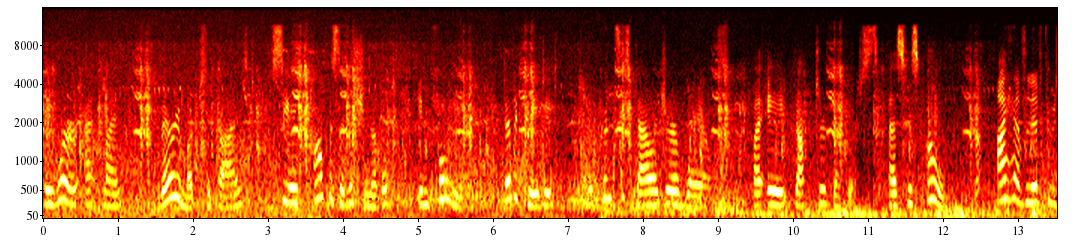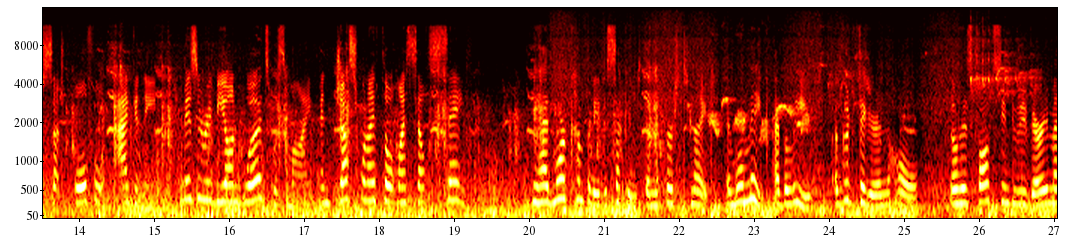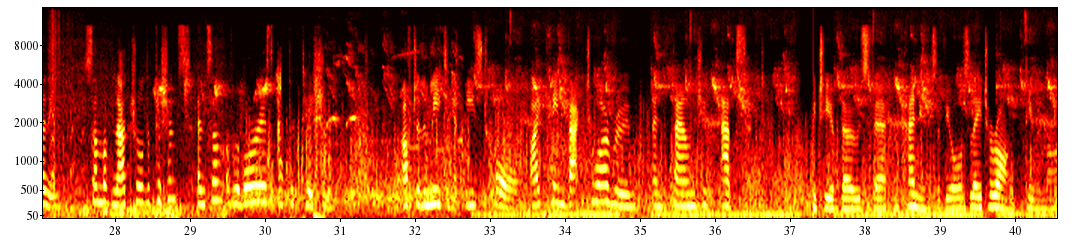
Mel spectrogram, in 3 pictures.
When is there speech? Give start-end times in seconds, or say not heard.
0.0-12.1, 12.7-19.1, 20.1-30.9, 31.8-36.6, 37.3-40.5.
